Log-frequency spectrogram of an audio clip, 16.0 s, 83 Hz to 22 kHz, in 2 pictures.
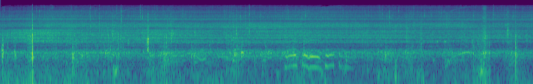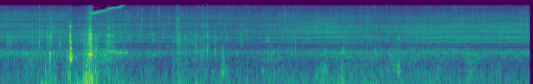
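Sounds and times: low underwater rumble: 0.0 - 15.9
dolphin whistle: 9.4 - 9.9.

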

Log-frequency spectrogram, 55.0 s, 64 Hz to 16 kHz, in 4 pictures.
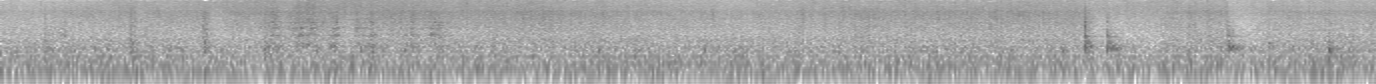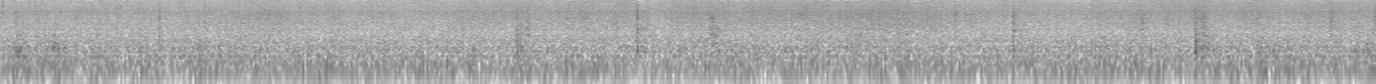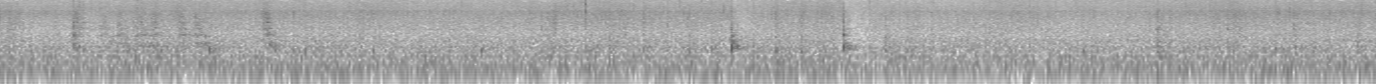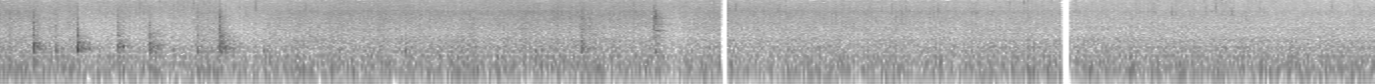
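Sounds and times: vegetables sizzling in oil: 0.0 - 55.0
spatula stirring and scraping: 0.4 - 5.6, 18.9 - 24.1, 24.9 - 31.2, 39.0 - 43.8, 46.4 - 48.0
spatula tapping pan: 1.2 - 4.5, 10.8 - 11.3, 12.0 - 14.6, 18.9 - 19.2, 20.0 - 21.1, 23.2 - 24.2, 25.1 - 26.4, 27.0 - 30.4, 33.0 - 36.7, 39.0 - 43.7, 47.0 - 48.0.

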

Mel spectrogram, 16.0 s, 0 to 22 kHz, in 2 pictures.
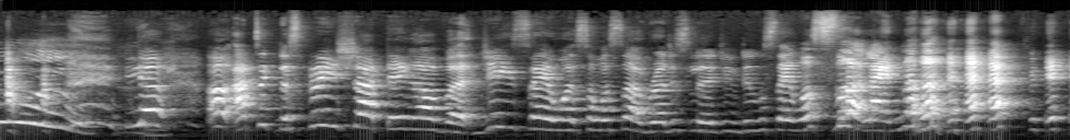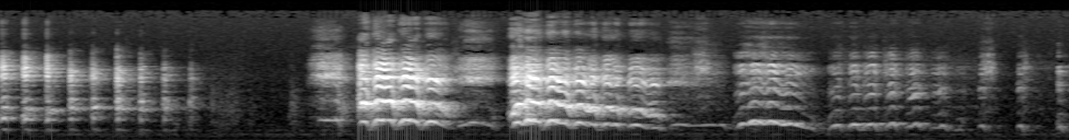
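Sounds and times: woman laughing: 0.0 - 1.2, 10.4 - 16.0.

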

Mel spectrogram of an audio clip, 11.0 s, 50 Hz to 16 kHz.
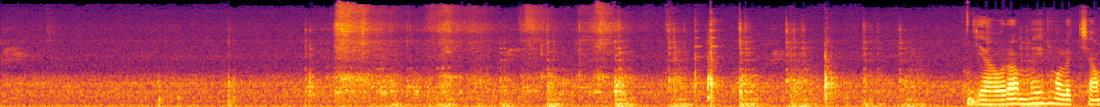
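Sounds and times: sharp clicks and knocks: 3.0 - 11.0
soft hissing swishes: 3.2 - 6.2.

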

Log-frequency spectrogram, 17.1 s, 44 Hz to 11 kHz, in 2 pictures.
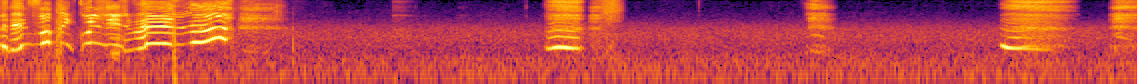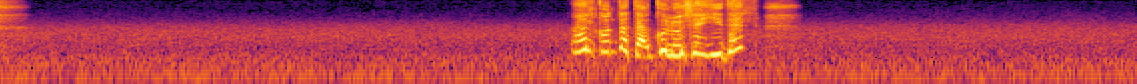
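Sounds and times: woman sobbing: 1.2 - 2.0, 4.1 - 4.6, 7.5 - 8.6.

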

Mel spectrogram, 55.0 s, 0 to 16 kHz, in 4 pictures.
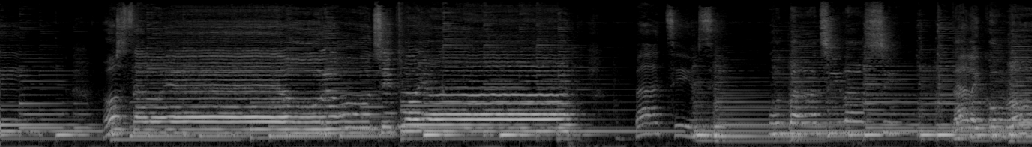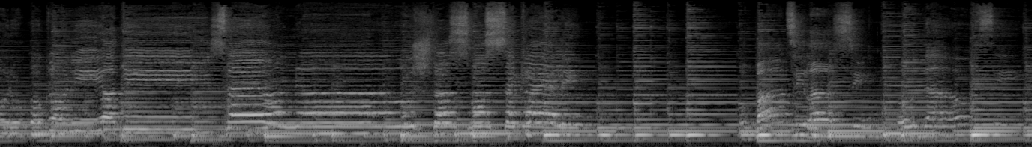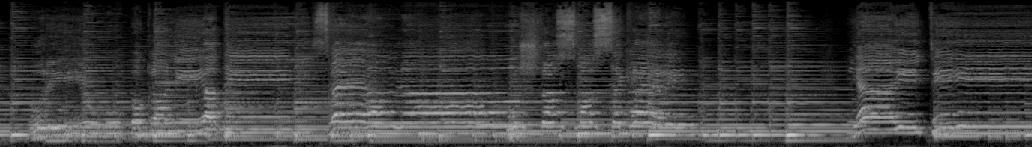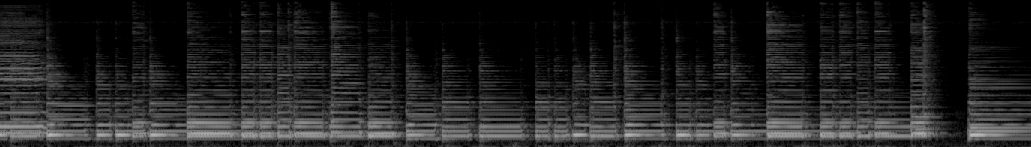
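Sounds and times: acoustic guitar strumming: 0.0 - 8.5, 9.4 - 55.0
person singing: 0.0 - 9.6, 10.2 - 21.8, 23.7 - 37.4, 38.8 - 42.1.

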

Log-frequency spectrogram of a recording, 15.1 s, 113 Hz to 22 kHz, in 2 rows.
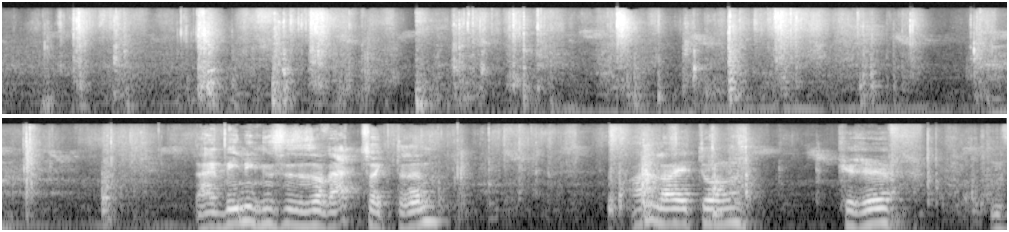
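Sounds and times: cardboard scraping and rustling: 0.2 - 9.7, 14.1 - 15.0.

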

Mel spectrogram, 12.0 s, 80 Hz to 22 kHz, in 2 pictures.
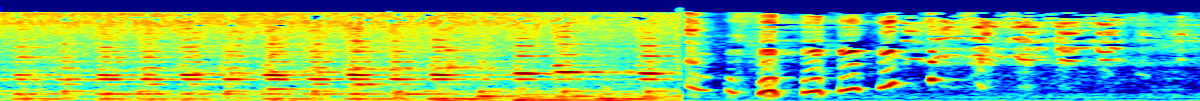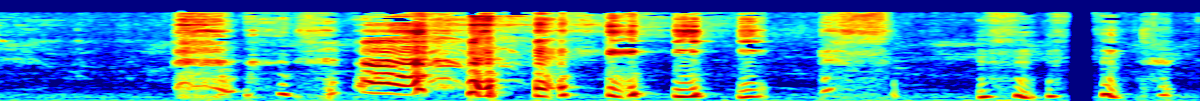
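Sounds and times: person laughing: 3.4 - 6.1, 6.9 - 12.0.

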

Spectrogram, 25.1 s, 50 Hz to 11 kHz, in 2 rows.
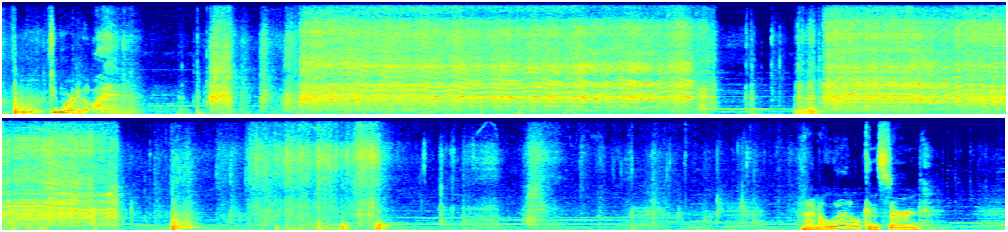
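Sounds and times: cordless drill whining: 1.4 - 9.1, 9.9 - 14.3.

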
